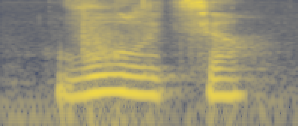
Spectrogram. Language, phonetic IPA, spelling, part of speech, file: Ukrainian, [ˈwuɫet͡sʲɐ], вулиця, noun, Uk-вулиця.ogg
- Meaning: street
